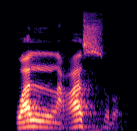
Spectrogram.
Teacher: শেষে এই র এর উচ্চারণ করতে হবে হালকাভাবে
